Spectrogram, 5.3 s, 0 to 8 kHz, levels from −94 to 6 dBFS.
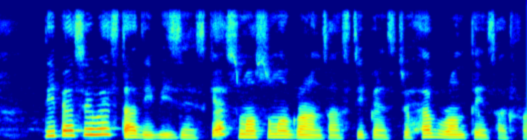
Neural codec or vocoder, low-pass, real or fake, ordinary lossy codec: none; 7.2 kHz; real; none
